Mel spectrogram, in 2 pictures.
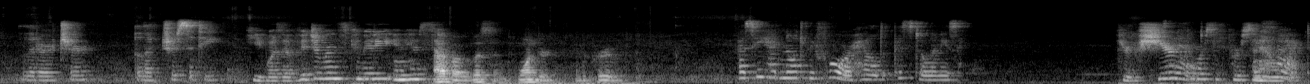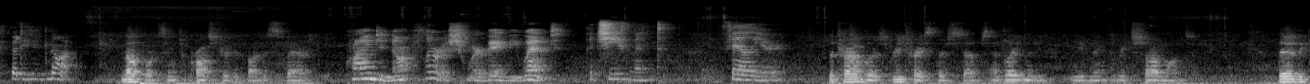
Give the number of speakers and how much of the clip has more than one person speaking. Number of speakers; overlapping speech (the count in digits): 4, about 7%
